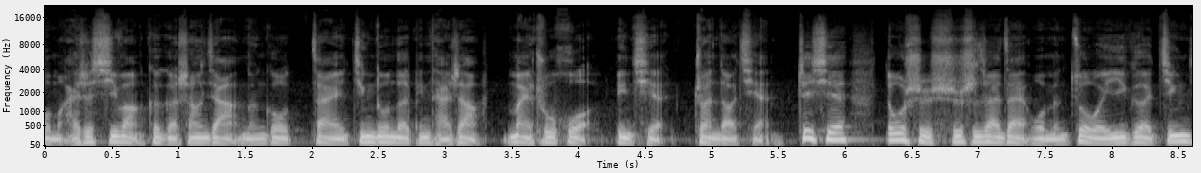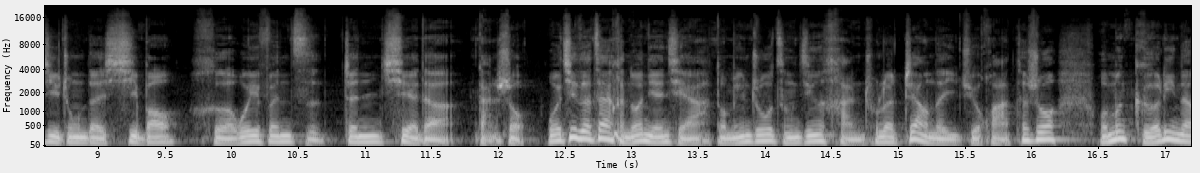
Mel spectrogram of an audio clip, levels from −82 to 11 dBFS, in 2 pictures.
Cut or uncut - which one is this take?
uncut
